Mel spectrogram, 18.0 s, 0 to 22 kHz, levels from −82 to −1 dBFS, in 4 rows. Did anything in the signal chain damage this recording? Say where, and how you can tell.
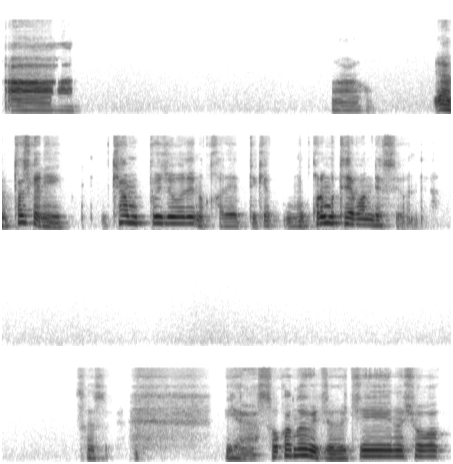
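No, nothing in the signal chain damaged this audio.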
